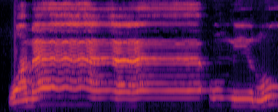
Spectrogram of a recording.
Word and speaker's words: وما أمروا: له الدين وما أمروا ওয়ামার মাটা 3 আলিফ লম্বা হবে। 3 আলিফ উপরে কেন, কি চিহ্ন আছে এটাকে? উপরে চিকন চিহ্ন আছে, এই যে জফলার মতো চিহ্নটা, এটা থাকলে 3 আলিফ লম্বা করতে হয়। উমিরু এইখানেও আছে এই চিহ্নটা, এখানেও লম্বা হবে। তাহলে মাটাও 3 আলিফ, রুটাও 3 আলিফ হবে, আর বাকিগুলো তাড়াতাড়ি। ওয়ামা উমিরু ইল্লা লা 1 আলিফ লম্বা কেন হবে?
